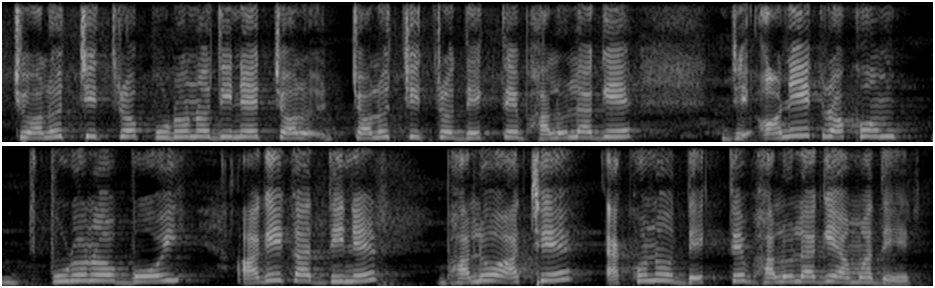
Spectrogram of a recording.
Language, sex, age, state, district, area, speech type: Bengali, female, 45-60, West Bengal, Paschim Bardhaman, urban, spontaneous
